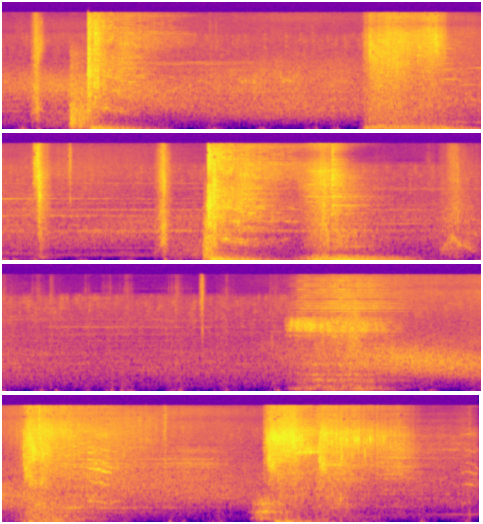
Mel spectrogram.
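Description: Magic spells burst with sudden whooshing blasts.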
